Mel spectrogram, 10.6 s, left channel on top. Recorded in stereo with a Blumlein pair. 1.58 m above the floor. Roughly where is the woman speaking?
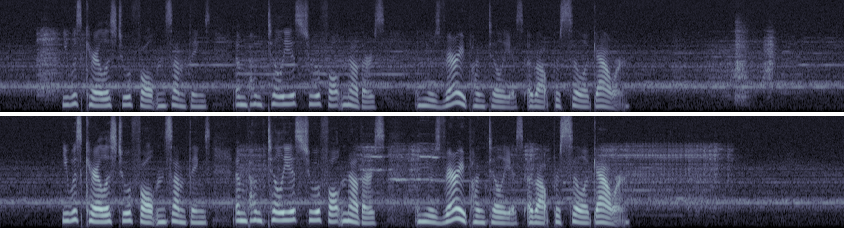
Ahead right.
